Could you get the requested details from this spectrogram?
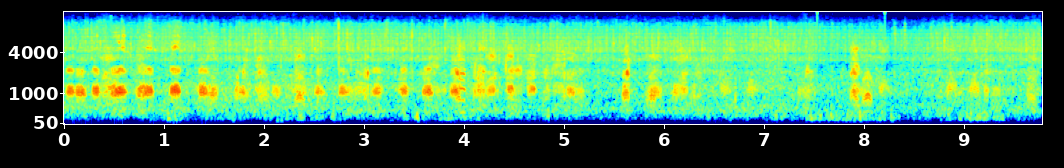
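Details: Greater flamingo calls: a dense chorus of repeated nasal, honking notes from many birds, about three to four per second, over a constant background hiss.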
